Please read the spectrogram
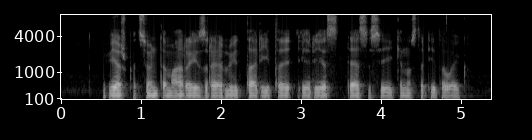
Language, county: Lithuanian, Klaipėda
